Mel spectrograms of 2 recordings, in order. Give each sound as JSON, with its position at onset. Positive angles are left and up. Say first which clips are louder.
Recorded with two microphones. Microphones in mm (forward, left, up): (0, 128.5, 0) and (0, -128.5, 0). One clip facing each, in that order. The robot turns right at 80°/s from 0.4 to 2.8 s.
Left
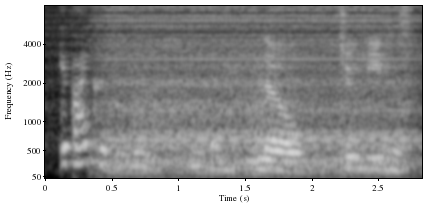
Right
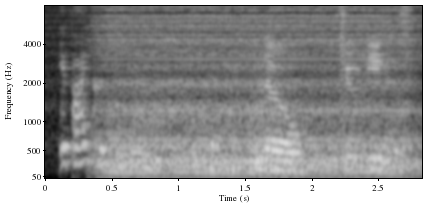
{"t": 0.1, "sound": "a woman speaking", "louder": "right 2 dB", "azimuth_deg": -105, "distance_m": 1.8}
{"t": 1.6, "sound": "a woman speaking", "louder": "right 2 dB", "azimuth_deg": -5, "distance_m": 1.6}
